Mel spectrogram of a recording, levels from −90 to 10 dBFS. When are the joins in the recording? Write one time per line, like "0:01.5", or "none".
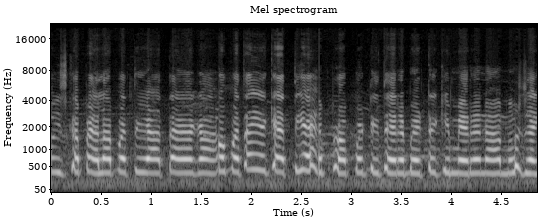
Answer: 0:01.6
0:02.7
